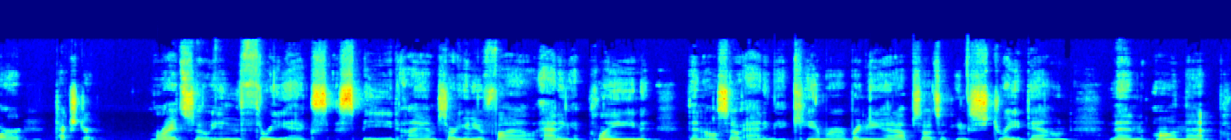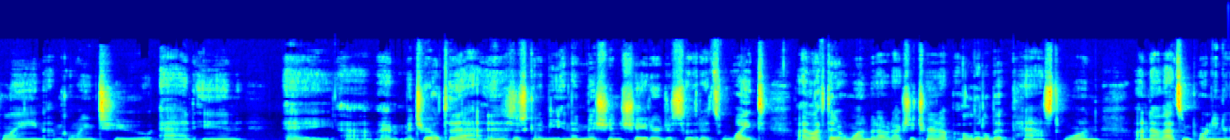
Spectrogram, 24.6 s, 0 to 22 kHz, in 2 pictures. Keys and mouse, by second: 1.7-2.9 right drag, 3.5 a, 3.6 x, 4.3 Tab, 4.8 s, 5.0 click, 5.1 Tab, 5.3 middle click, 5.4 shift+a, 6.1 alt+g, 6.1 alt+h, 6.6 alt+g, 6.7 alt+r, 7.1 z, 7.3 click, 7.7 click, 8.6 KP_0, 9.0 middle click, 9.2 g, 9.2 z, 9.7 click, 9.9 shift+middle click, 10.4 middle click, 11.6 click, 13.6-14.0 drag, 14.4 click, 15.1 click, 15.8 click, 17.0 click, 17.1 click, 17.3 shift+s, 18.4 click, 19.2 click, 19.9 click, 20.3 shift+middle click, 21.5 click, 22.0 click, 22.4 click, 22.8 click, 24.1 click, 24.3 shift+a.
